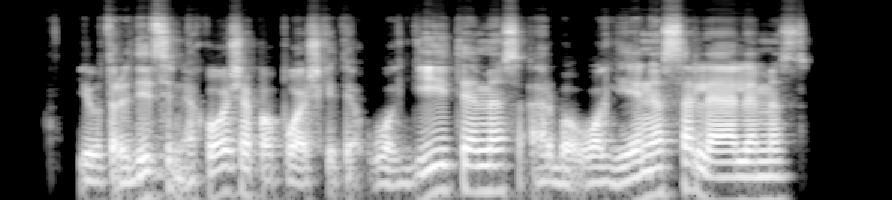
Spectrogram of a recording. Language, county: Lithuanian, Panevėžys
